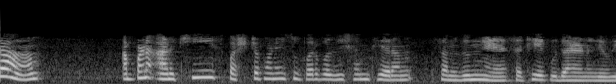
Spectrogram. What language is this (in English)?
Marathi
